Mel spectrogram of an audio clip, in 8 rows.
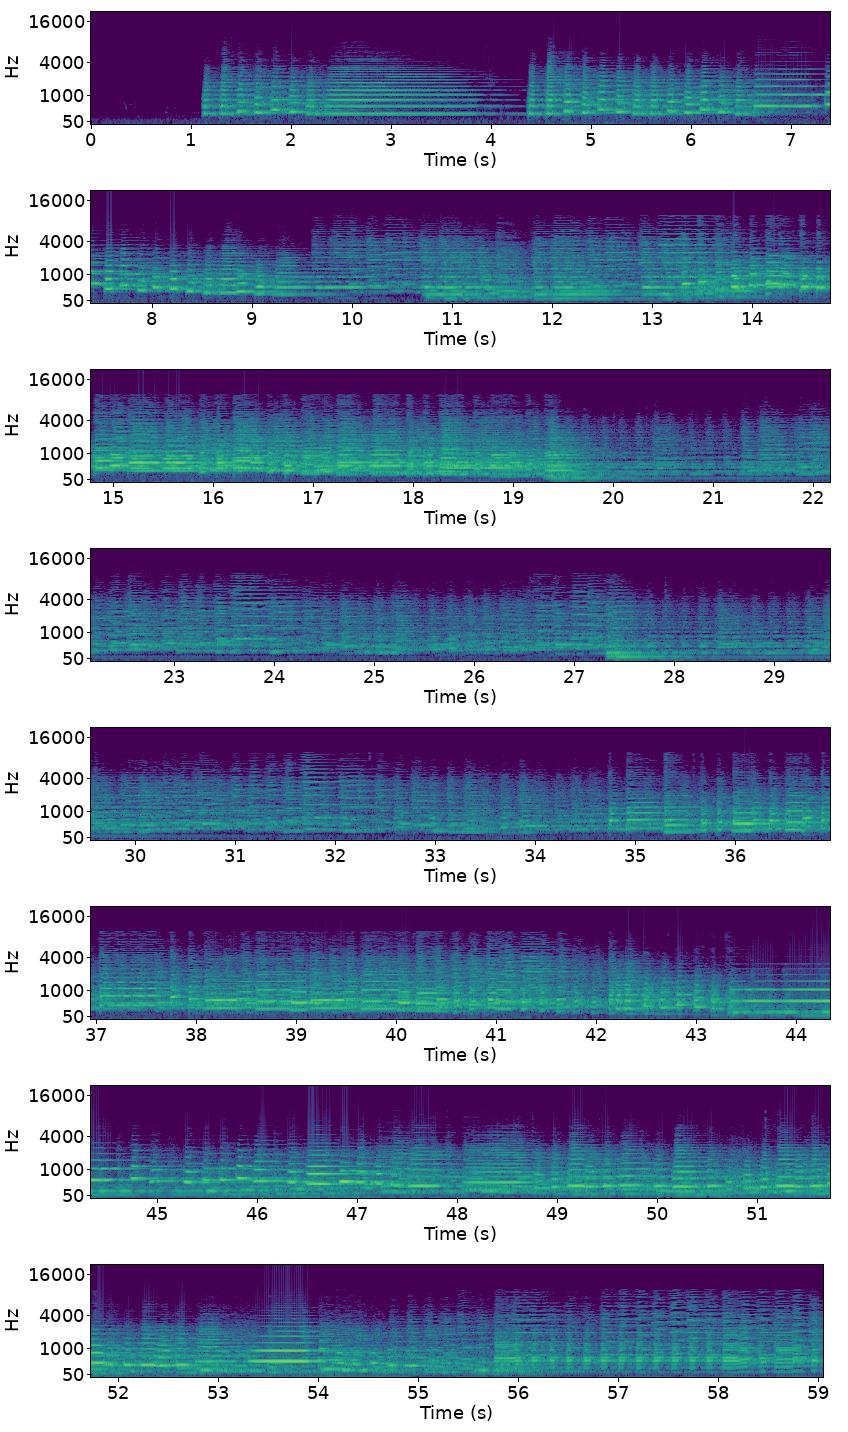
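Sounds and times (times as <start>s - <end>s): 
bassoon in a double concerto: 1.1s - 9.9s, 13.0s - 20.8s, 34.6s - 59.0s
horn in a double concerto: 1.1s - 20.8s, 34.4s - 59.0s.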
